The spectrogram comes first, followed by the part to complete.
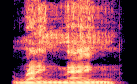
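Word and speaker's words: rang-snang: Text, Ran Snang, pronounced Rang Nang, one's own mental visions or thought forms.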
